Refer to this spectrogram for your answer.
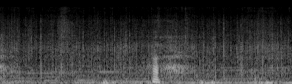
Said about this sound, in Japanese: うわすごい雨だな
